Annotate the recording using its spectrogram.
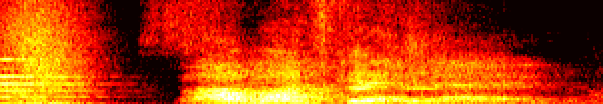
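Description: A woman talks with animation.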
